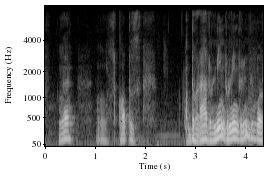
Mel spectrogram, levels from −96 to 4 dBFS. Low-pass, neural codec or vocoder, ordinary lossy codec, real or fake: 7.2 kHz; none; none; real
